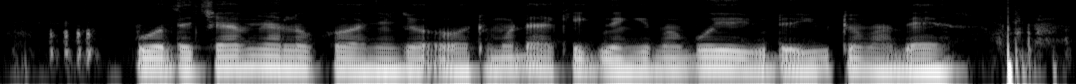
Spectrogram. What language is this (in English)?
Luo (Kenya and Tanzania)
